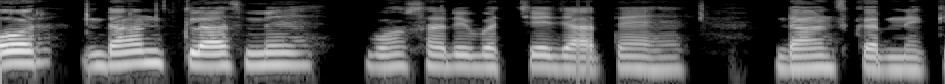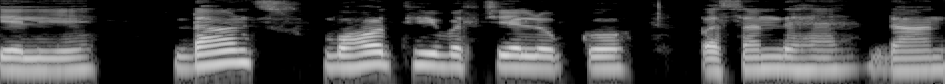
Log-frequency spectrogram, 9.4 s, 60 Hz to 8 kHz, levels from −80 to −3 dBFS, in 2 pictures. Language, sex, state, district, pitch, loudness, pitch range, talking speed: Hindi, male, Bihar, Lakhisarai, 160 Hz, -24 LUFS, 145-180 Hz, 145 wpm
